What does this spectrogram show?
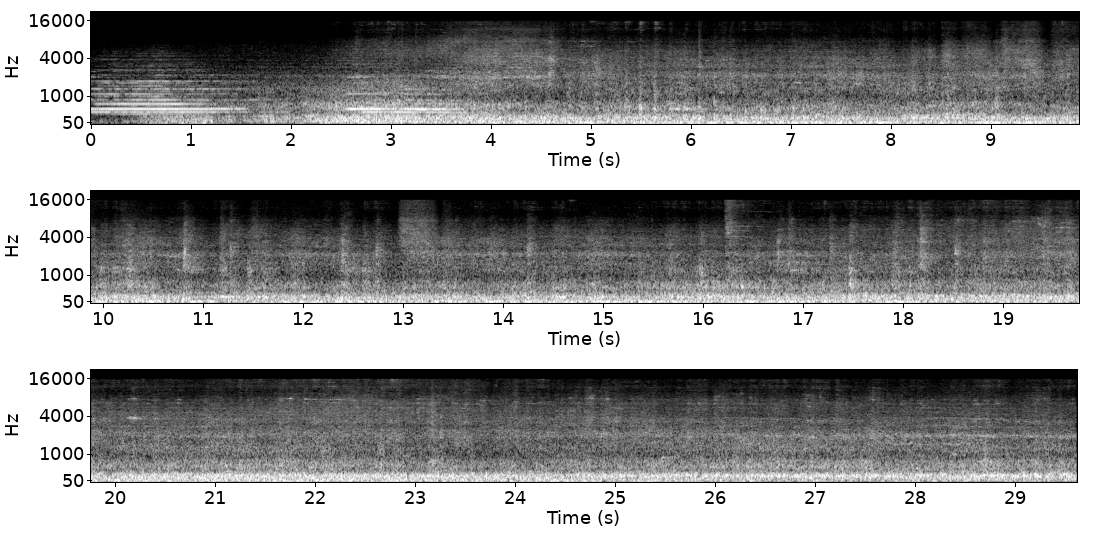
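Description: Diesel freight locomotive sounding its air horn, a long blast and then a short one. It then passes, and a long string of container flatcars rolls by with a loud steady rumble and scattered sharp clicks from the wheels on the rails.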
